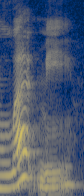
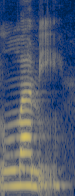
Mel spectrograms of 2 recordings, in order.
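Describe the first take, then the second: First: Both words are said fully and separately. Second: The words are run together quickly as one. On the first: "Instead of saying let me" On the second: "we say it quickly and say lemme"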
